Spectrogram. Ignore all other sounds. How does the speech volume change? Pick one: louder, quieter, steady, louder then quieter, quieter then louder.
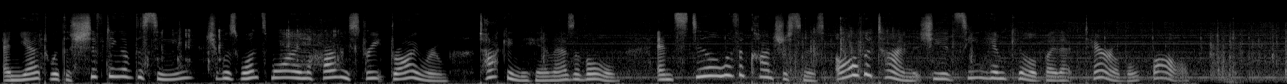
steady.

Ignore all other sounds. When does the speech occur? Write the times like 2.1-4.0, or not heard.
0.0-11.9.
